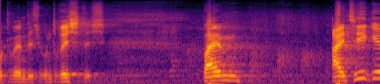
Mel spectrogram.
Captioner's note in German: Beifall bei Abgeordneten der SPD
